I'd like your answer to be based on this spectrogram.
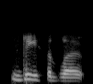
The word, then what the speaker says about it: Disablot: Disabloat. Yeah, basically. – Spell that. – D-I-S-A-B-L-O-T. Disabloat is it, and there's also Charming of the Plow.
